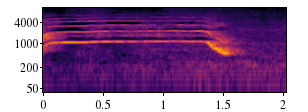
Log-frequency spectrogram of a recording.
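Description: A woman's voice holding one high, steady note for about a second and a half, then sliding down in pitch as it ends.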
